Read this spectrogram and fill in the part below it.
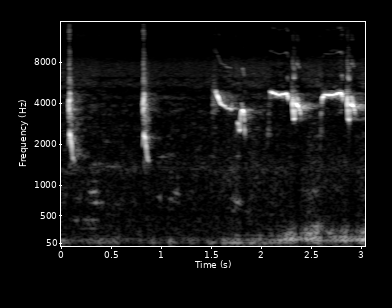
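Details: Vigorously singing Long-tailed shrike, meant to stir silent shrikes into song: two sharp harsh notes, then a string of sliding high whistles that dip and rise, with a low rumbling background.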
